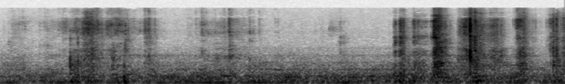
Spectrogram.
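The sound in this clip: Scissors cut through paper scraps. A few crisp snips cluster toward the end, after softer rustling and handling sounds.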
